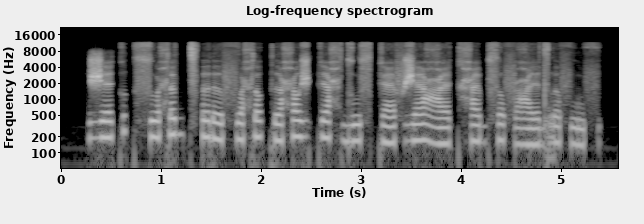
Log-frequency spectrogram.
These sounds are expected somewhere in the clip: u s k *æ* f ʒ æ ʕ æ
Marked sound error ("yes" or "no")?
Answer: no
